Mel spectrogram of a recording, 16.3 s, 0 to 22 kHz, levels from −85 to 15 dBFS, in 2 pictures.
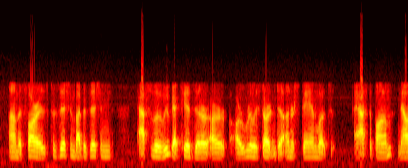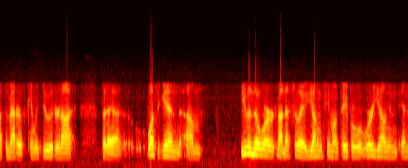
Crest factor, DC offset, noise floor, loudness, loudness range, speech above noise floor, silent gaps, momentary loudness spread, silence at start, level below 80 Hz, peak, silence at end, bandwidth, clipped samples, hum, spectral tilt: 16 dB; under 0.1%; -54 dBFS; -16 LUFS; 3 LU; 38 dB; none; 9 LU; 0.15 s; -64 dBFS; 0 dBFS; 0 s; 6.6 kHz; under 0.1%; none; -6.5 dB/octave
